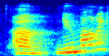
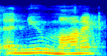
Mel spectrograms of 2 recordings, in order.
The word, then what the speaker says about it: mnemonic: us remember latin cases pneumonic is a really crazy weird fun word okay it's from a Greek word which is why it starts with a silent n I mean how many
